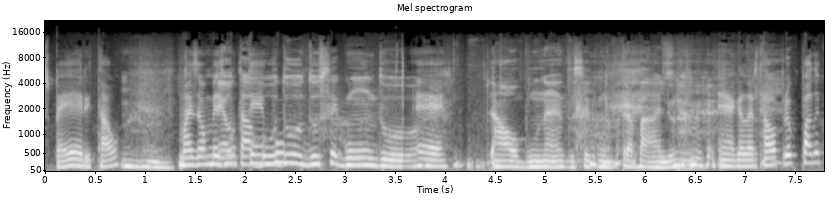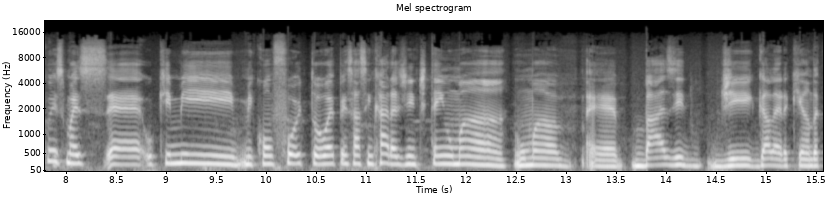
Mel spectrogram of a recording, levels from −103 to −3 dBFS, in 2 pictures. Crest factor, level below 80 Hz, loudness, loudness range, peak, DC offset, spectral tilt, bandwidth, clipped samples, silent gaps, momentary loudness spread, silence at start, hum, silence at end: 12 dB; -46 dBFS; -14 LUFS; 1 LU; -2 dBFS; under 0.1%; -5.5 dB/octave; 13.5 kHz; under 0.1%; none; 4 LU; 0 s; none; 0 s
